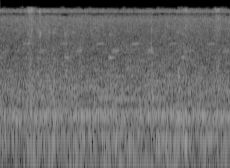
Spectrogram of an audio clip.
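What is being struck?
Nothing is struck.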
